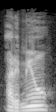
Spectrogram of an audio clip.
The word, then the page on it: armyuñ: Apatani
